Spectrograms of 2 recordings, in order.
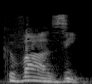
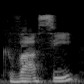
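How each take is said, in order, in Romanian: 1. Consoana din mijloc este un sunet z sonor. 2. Consoana din mijloc este un sunet s sibilant. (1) "dar s-ul se pronunță z" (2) "în românește îl scriem cu s"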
